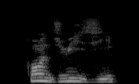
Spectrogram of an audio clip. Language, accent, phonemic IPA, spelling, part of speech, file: French, Canada, /kɔ̃.dɥi.zje/, conduisiez, verb, LL-Q150 (fra)-conduisiez.wav
- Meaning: inflection of conduire: 1. second-person plural imperfect indicative 2. second-person plural present subjunctive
